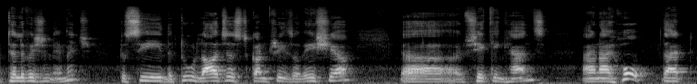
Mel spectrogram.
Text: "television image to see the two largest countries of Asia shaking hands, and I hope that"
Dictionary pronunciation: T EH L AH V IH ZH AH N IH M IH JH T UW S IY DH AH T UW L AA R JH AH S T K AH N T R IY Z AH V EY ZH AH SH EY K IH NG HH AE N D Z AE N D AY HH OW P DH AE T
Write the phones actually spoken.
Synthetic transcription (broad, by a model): T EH L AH V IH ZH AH N IH M IH JH T UW S IY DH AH T UW L AA R JH AH S T K AH N T R IY Z AH V EY SH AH SH EY K IH NG HH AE N D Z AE N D AY HH OW P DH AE T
